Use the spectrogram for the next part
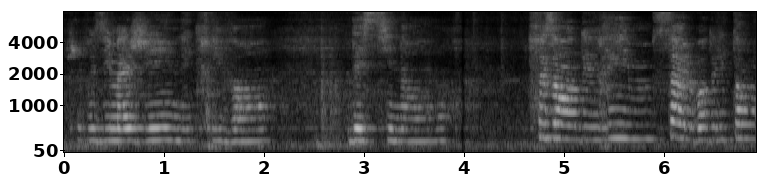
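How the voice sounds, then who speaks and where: A composed woman with a high, clear voice speaks wryly about a man who loves her. Her delivery stays measured. She sounds far from the mic in an echoey space. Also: little pitch movement, fairly bright tone, faint music behind. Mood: moved. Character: poised woman named Marlène, rejecting a suitor.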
